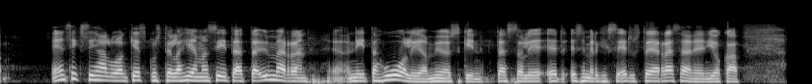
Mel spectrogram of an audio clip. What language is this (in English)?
Finnish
